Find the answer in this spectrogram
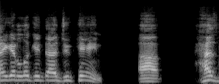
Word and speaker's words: Duquesne: I'm going to go with Duquesne or Duquesne or Duquesne, however you want to say it. It is Duquesne pronunciation there.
